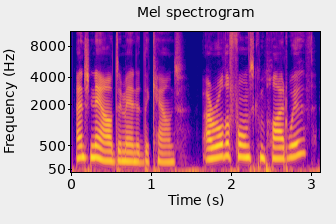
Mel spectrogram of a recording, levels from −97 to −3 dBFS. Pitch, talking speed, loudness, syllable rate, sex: 215 Hz, 210 wpm, -17 LUFS, 5.4 syllables/s, female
